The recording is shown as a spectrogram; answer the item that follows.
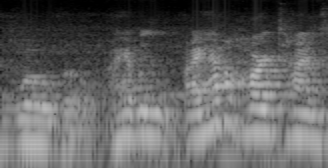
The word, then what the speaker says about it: uovo: It's pronounced uovo.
